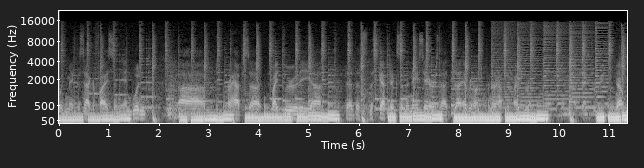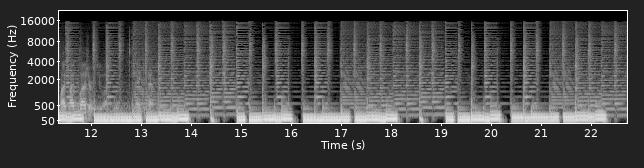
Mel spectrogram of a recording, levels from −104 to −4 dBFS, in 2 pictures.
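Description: No technical faults can be heard anywhere in this audio. Nothing in it breaks, drops out or changes unexpectedly at any point.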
